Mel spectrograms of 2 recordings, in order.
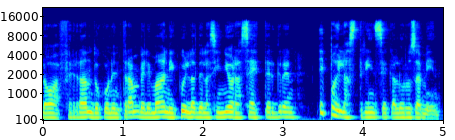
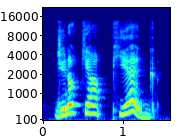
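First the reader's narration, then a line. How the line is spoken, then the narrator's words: Shouted. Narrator (Italian): gridò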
